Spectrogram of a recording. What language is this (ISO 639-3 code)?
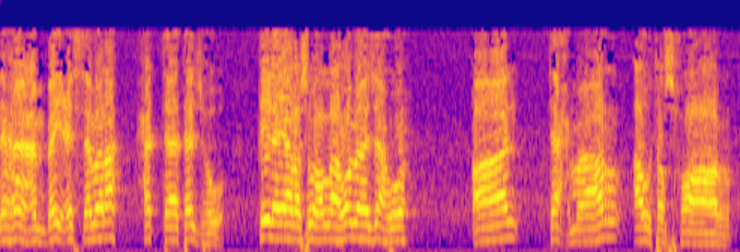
ara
